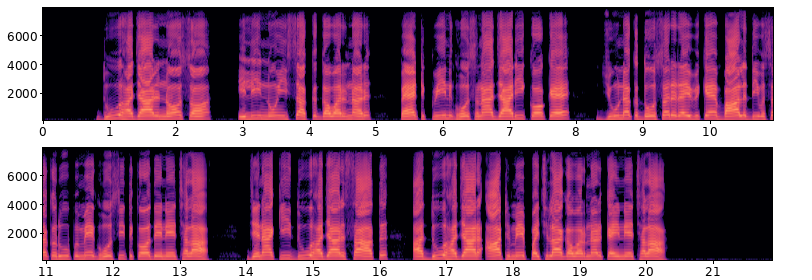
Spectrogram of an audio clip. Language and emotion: Maithili, neutral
